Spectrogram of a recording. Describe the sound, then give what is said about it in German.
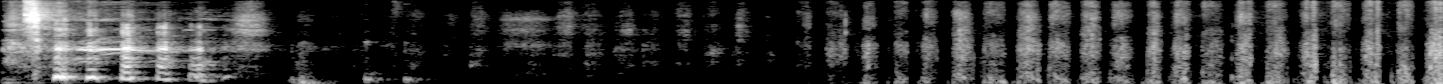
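Coarse scratching on a rough woven fabric of coconut fibre, recorded in a kitchen: a burst of rasping rubbing, a pause, then a steady run of quick, evenly spaced scrapes that grow slightly louder. “Es ist einfach nur so ein Gewebe. Ich weiß gar nicht mehr, woraus das Zeug ist. Ich glaube, Kokos.”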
